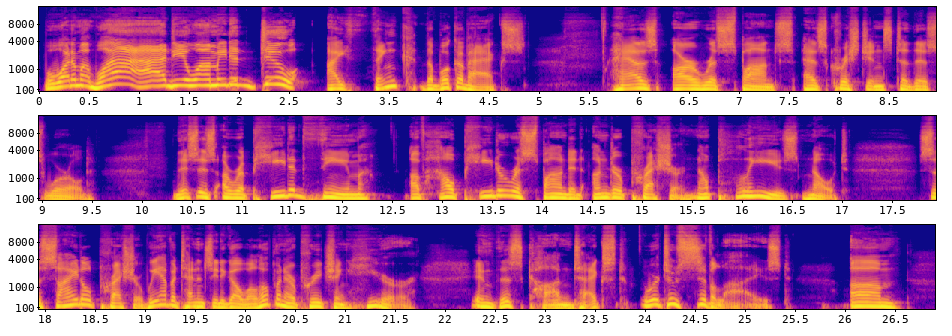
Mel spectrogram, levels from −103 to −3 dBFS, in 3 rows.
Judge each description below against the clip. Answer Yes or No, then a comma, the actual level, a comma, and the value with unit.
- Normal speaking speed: No, slow, 130 wpm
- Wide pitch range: Yes, wide, 6.4 semitones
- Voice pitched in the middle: No, low, 125 Hz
